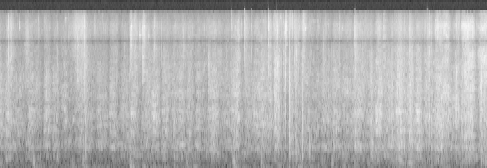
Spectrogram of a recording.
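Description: Dog paws patter and scrabble on a rug.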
